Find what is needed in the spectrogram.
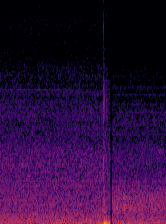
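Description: Steady background noise, broken about one and a half seconds in by a single short, loud low thump and a split-second dropout.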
